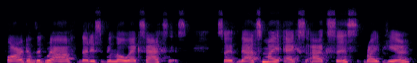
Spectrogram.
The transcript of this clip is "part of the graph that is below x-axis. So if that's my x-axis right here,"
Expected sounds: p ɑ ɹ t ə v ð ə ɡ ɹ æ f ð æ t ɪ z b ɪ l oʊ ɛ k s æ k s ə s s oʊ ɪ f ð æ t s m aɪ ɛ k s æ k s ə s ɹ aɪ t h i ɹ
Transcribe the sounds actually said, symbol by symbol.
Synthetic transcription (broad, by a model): p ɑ ɹ t ə v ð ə ɡ ɹ æ f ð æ t ɪ z b ɪ l oʊ ɛ k s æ k s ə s s oʊ ɪ f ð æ t s m aɪ ɛ k s æ k s ə s ɹ aɪ t h i ɹ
